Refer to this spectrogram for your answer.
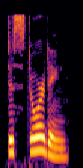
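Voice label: "distorting", English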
